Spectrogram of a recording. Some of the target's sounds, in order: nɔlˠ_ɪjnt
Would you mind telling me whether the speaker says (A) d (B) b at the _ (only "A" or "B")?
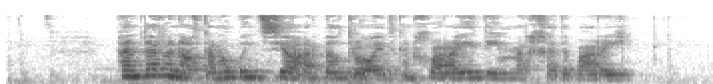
B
